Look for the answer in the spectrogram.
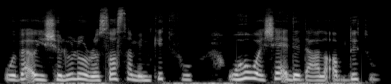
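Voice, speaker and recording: Egyptian woman storyteller, brisk, dry close recording, slightly high voice. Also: warm tone, dry recording. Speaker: story narrator. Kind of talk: scripted narration of a romance story.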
